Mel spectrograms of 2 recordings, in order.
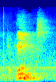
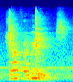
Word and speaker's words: Japanese: It isn't Japanese, it's Japanese. Japanese. Japan, but Japanese. Who are those people over there? Oh, there's some Japanese. Japanese. But they're Japanese tourists. Japanese tourists. When we've got another word following with a strong stress, then we suppress the second of these two. And so you hear Jap as the only stress.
